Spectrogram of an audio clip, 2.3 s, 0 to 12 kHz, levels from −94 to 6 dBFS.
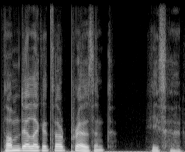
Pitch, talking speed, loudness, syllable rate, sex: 130 Hz, 155 wpm, -16 LUFS, 6.2 syllables/s, male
